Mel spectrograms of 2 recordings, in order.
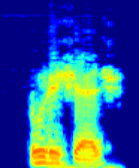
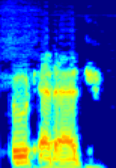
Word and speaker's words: Buttigieg: At least one person who was interviewed for the poll, they didn't list all the candidates, and they left off Pete Buttigieg, since I keep mispronouncing it as Boot at Edge.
